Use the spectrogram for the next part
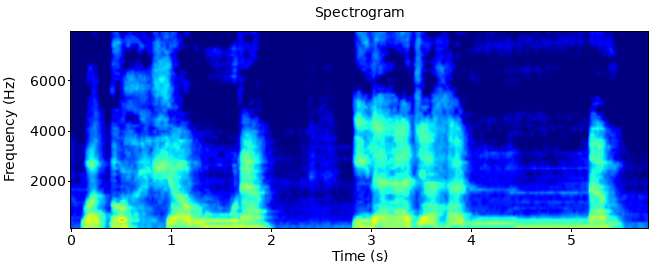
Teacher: نون مشدد ہے غنہ ہوگا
